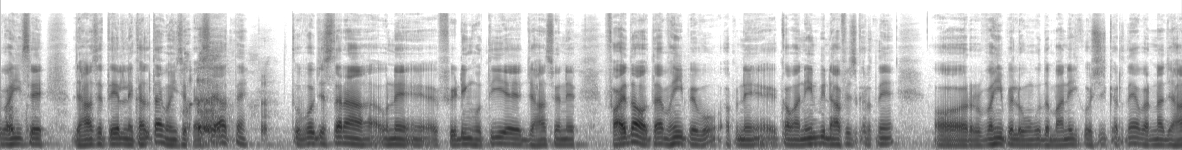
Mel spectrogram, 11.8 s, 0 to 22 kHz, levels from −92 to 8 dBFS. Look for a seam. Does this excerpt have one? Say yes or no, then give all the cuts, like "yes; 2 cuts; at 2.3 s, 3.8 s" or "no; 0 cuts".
no; 0 cuts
